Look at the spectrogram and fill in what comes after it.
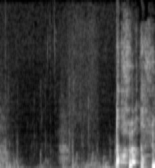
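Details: A girl who says she has been coughing a lot and has a headache: quiet sounds, then a quick run of about three harsh coughs.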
